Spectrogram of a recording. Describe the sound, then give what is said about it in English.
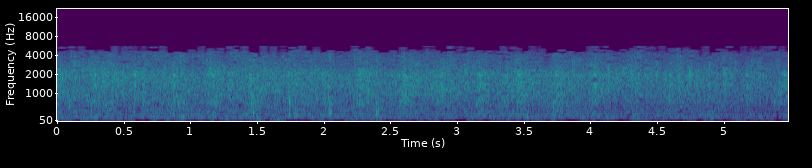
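An audience breaks into sustained applause for a California justice seated in the front row, a dense, steady wash of clapping hands that stays loud and even for several seconds with no voices standing out. “You ought to give him a lot of applause.”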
